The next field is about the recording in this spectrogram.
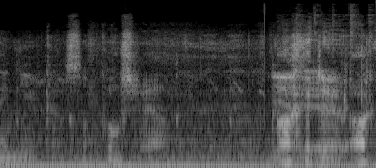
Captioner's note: chuckling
